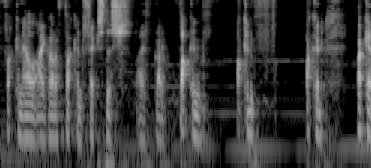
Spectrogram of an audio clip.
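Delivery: muttering under breath. A limping man walks out a door, muttering under his breath. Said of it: "he's muttering under his breath".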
